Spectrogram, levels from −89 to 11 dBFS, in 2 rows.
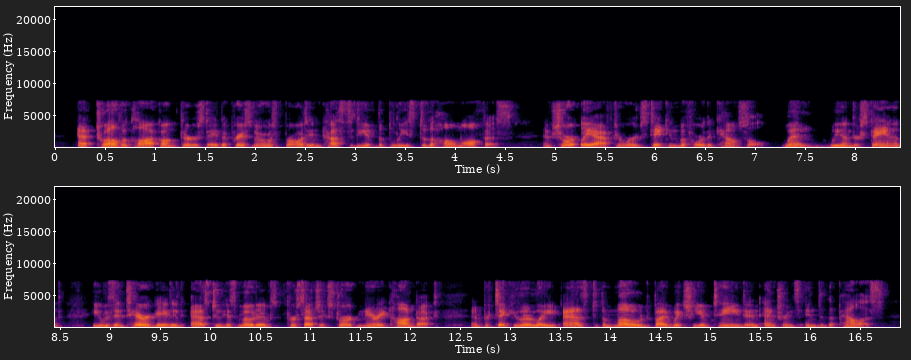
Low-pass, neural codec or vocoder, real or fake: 7.2 kHz; vocoder, 22.05 kHz, 80 mel bands, HiFi-GAN; fake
